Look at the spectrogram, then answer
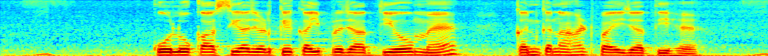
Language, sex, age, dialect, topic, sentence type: Hindi, male, 18-24, Kanauji Braj Bhasha, agriculture, statement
